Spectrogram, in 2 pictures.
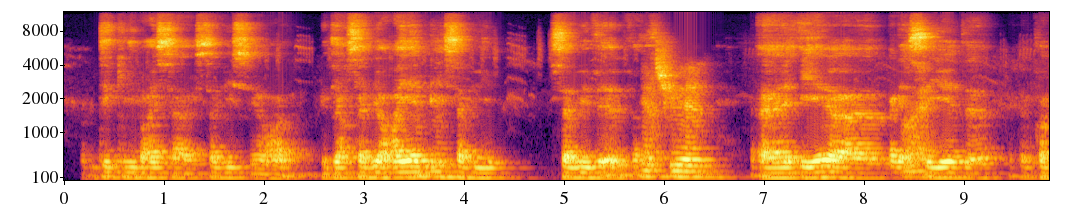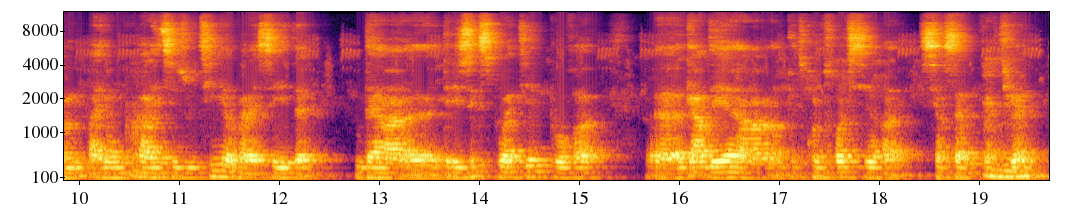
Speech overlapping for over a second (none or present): none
